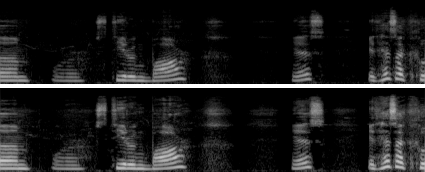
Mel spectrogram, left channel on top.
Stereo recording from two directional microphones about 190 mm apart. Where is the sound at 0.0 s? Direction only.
40° right (ahead or behind).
